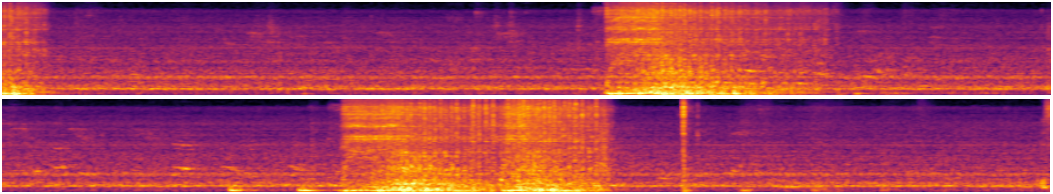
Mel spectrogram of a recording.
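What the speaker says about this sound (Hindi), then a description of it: "इस तरह ऊपर हम पट्टी को सेट करेंगे और सिलाई लगाएंगे।" A sewing machine stitches a fabric strip for a winter garment in two steady whirring runs of a few seconds each, close by, over a constant low room hum.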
